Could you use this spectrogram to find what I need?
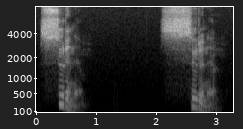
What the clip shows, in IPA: ˈsudə n ɪm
